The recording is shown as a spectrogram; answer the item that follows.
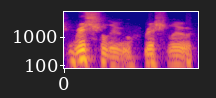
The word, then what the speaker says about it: Richelieu: And that's represented by this Cardinal Reclus, I believe his name is, or that's not how you say his name. I will forever mangle French names, because I'm awful at it. Richelieu, Cardinal Richelieu, who's basically thinks that this kind of bastion of tolerance is keeping the Catholic Church from fully, you know, fully enveloping France.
